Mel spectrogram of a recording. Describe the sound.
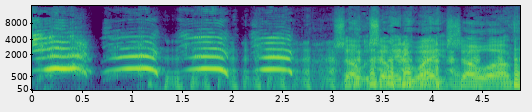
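A worn-out drive belt, one of several that needed replacing and still screaming after a first repair attempt, lets out four loud, high, shrill squeals in a rhythmic pattern. Voices then follow with chatter and laughter.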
